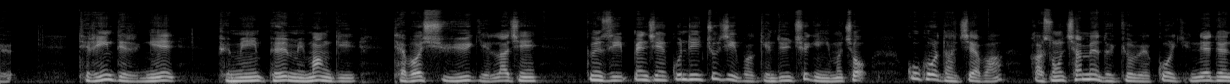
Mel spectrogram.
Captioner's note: speaking Alternate Language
